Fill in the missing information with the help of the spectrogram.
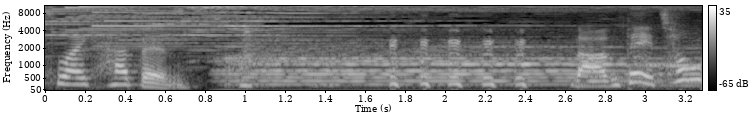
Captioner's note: heavenly sound effect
